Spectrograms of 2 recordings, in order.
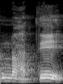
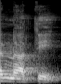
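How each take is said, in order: First: ਨਹਾਤੇ with a breathed h after the n; half-h pronunciation. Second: Said in the usual way. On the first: Shown as a demonstration. Teacher reciting the line on bathing, half-h pronunciation. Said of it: "ਅਧਿਹਾਏ ਦਾ ਉਚਾਰਨ ਕਰਨਾ ਹੈ". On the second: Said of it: "ਇੱਥੇ ਲਿਖਿਆ ਨਾਤੇ".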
